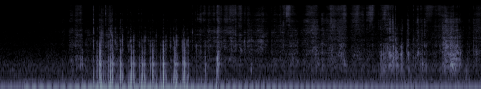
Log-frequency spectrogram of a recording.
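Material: Fabric.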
